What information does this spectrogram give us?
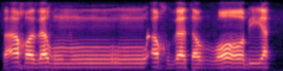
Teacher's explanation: فخم الخاء في قوله فأخذهم أخذة. الخاء في الموضعين حكمها التفخيم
